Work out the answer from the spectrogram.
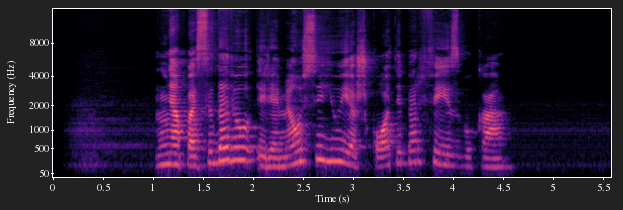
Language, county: Lithuanian, Panevėžys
